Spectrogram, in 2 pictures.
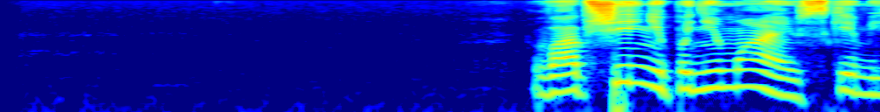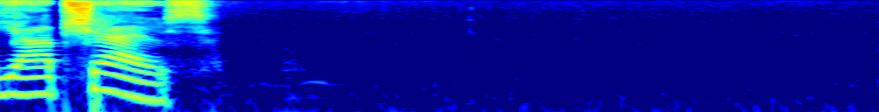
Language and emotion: Russian, angry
